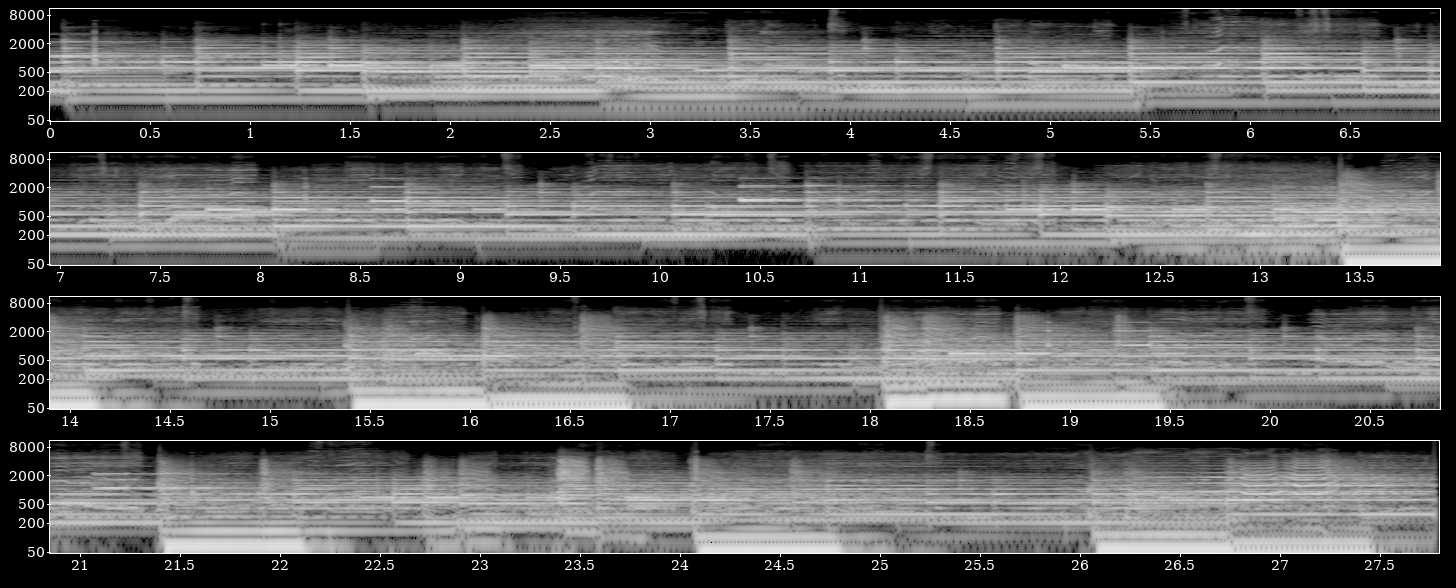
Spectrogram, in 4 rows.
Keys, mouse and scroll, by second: 3.4 click, 4.3 click, 6.4 click, 8.5 click, 9.8 click, 11.0-12.3 drag, 13.0 Tab, 14.9 z, 16.5 click, 17.3 middle click, 18.7 ctrl+a, 19.7 a, 21.0-21.6 drag, 23.6 click, 25.1 click, 25.8-26.8 drag.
